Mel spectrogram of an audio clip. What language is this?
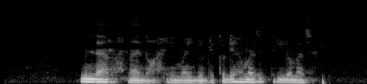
Arabic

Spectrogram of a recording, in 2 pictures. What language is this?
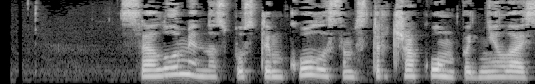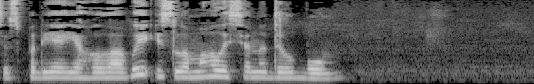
Belarusian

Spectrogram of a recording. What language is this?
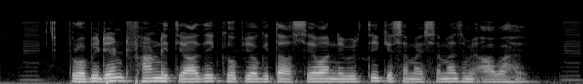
Magahi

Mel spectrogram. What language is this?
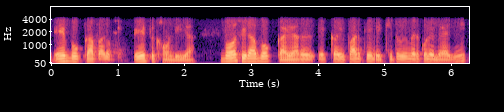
Punjabi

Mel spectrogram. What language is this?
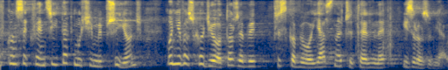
Polish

